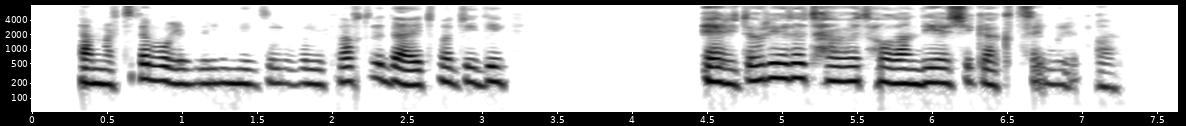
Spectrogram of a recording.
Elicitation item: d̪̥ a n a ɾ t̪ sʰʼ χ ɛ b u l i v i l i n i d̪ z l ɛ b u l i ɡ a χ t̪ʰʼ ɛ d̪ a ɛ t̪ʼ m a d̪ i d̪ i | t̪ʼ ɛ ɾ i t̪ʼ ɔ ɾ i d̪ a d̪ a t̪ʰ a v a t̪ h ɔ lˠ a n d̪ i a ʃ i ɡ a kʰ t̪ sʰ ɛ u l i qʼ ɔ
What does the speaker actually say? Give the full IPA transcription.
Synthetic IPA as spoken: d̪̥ a m a ɾ t̪ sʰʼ χ ɛ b u l i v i l i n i d̪ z l ɛ b u l i ɡ a χ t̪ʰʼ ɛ d̪ a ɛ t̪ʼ m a d̪ i d̪ i | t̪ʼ ɛ ɾ i t̪ʼ ɔ ɾ i a d̪ a t̪ʰ a v a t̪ h ɔ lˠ a n d̪ i a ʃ i ɡ a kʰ t̪ sʰ ɛ u l i qʼ ɔ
